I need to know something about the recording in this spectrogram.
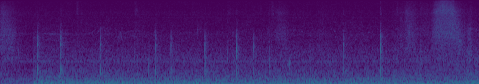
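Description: A stylus taps and clicks lightly on a tablet.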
